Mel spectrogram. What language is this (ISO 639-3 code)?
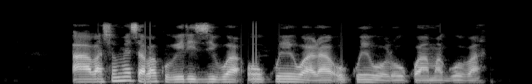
lug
